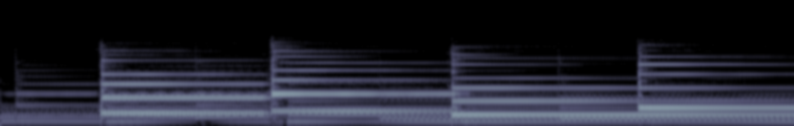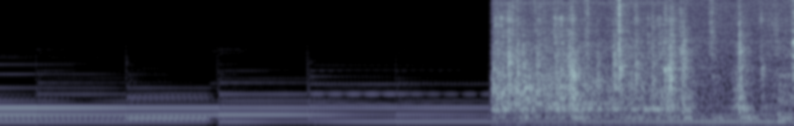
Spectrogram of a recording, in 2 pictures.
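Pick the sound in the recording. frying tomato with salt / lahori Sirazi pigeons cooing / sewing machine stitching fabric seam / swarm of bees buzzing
sewing machine stitching fabric seam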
